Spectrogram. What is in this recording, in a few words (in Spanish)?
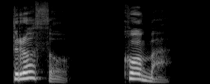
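trozo coma, Spanish, female; mekanta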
